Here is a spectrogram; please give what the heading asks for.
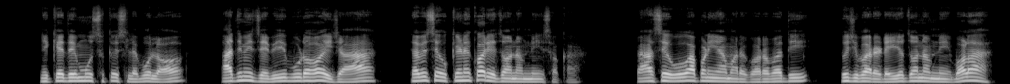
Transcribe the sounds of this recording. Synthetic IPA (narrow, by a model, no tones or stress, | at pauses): nɪkeːd̪emʊːsut̪eːslɛboːlɔ | aːd̪mid͡zeːbibʊɽɔɦɔid͡ʒaː | t̪ɛːβɛseukɪɽ̃ɛkɔɾiɛd͡zɔnəmnĩːsɔka | kaːseuaːp̬ɽ̃iaːmaɾɛɡʱɔɾɔbad̪i | d̪̥ʊd͡ʒibaːɾɛɖeːɪjɔd͡zɔnəmnĩːbɔɭa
